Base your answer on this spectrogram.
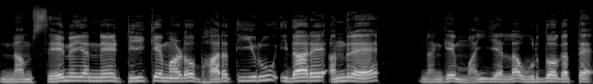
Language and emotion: Kannada, angry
